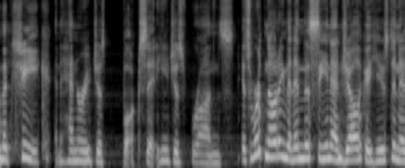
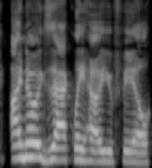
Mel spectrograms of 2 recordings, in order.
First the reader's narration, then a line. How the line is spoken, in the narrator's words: starts laughing and is like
